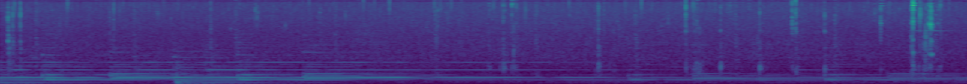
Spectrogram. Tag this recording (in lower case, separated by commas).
music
